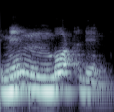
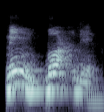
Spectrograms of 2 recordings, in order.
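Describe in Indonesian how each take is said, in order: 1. Dibaca dengan menerapkan kaidah bunyi tajwid. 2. Dibaca tanpa menerapkan kaidah tajwid. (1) "Kalau dibaca dengan tajwid" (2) "Kalau kita tidak membacanya dengan tajwid"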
